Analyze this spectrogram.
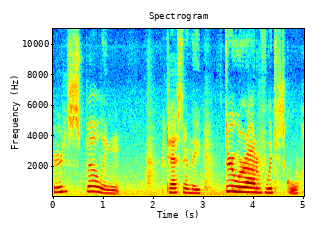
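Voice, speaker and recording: A woman performs a put-on character voice at a high pitch. Background noise is clearly audible. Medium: read story. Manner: rambling.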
